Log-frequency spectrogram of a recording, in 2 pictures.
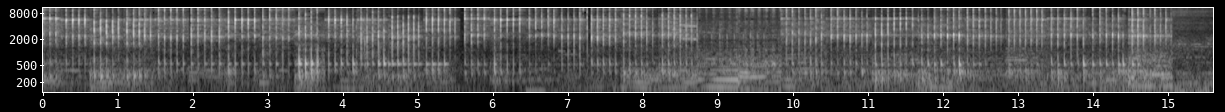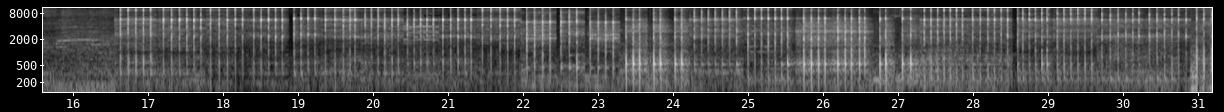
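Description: Hand chisel and gouge cutting into Fokienia wood: a quick run of short scraping cuts and taps that stops briefly about halfway through, then resumes.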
